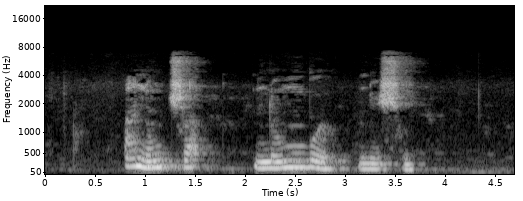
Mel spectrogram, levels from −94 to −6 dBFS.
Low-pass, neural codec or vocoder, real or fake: 7.2 kHz; none; real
